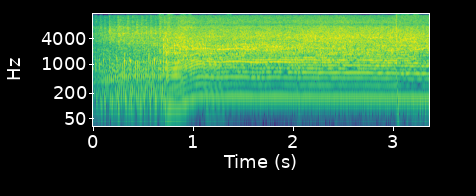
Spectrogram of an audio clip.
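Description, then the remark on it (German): A chainsaw engine roars loudly, its pitch dipping and then climbing to a steady high whine as it bites into wood, running continuously with no voices. Workers are cutting up fallen trees in the street in the Buchlerei neighbourhood of Zürich-Altstetten. “Ein paar Häuser heult eine andere Kettensäge auf von Arbeitern, die grosse Baumstämme oder abgebrochene Äste versagen, zum Abtransport”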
